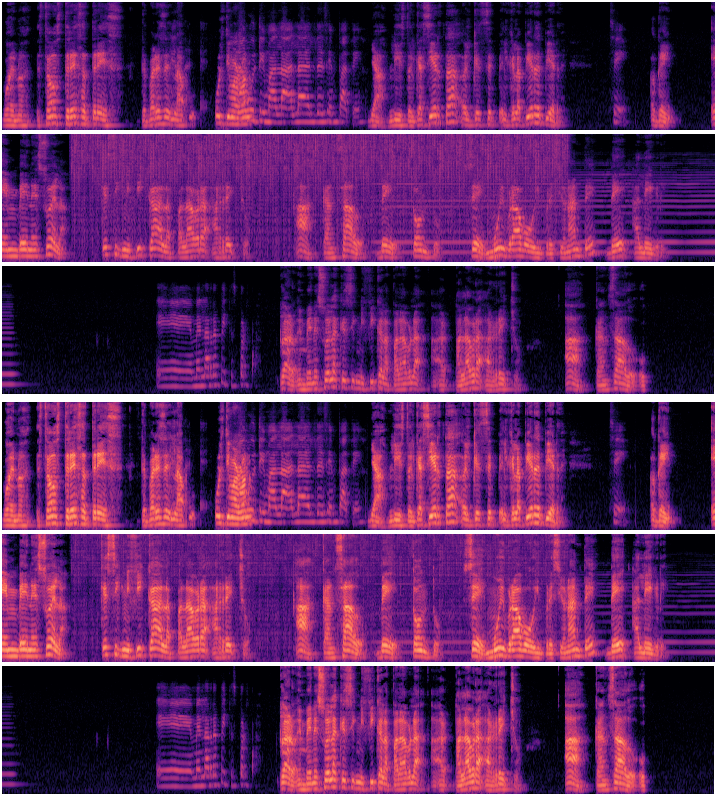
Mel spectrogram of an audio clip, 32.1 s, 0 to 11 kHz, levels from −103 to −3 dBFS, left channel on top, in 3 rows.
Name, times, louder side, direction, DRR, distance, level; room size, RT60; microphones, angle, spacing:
voice 1, 0.0-1.8 2.1-2.9 3.2-3.8 5.5-8.4 9.7-10.1 10.6-11.7 12.2-14.4 15.1-17.3 17.6-20.7 25.6-29.2 29.8-31.1, right 8 dB, 75° right, 0.4 m, -30 dB
voice 2, 2.5-3.1 3.4-5.5 9.1-9.4 23.7-25.1, right 3 dB, 15° right, 0.6 m, -44 dB
sound 1, 11.7-19.2, left 6 dB, 55° left, 2.6 m, -48 dB
Bowed string instrument, 16.1-21.7, left 5 dB, 30° left, 1.0 m, -56 dB
7.7 x 3.5 x 4.3 m
head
